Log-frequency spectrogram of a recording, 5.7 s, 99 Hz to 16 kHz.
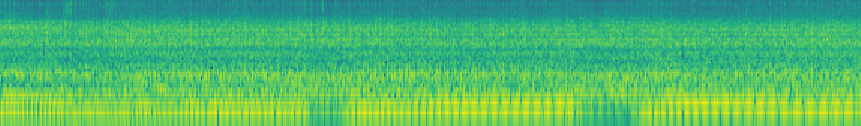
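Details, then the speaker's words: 1972 Motoconfort/Motobécane 50VL moped, first start after service: small two-stroke buzzes evenly, rising and dipping smoothly with each throttle blip, no knocks or misses; runs well. "pas ça ronronne les amis en tout cas ça c'est bon"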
